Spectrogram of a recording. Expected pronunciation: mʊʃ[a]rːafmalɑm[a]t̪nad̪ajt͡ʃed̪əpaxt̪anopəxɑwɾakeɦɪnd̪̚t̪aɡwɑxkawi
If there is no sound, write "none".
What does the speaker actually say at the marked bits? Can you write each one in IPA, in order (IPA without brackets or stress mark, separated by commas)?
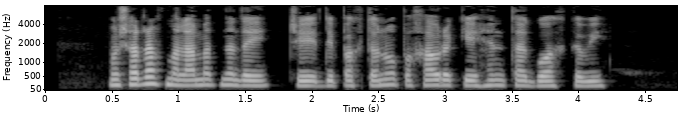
a, a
